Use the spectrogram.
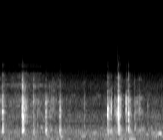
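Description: Fingers typing on a computer keyboard in a terminal window, a quick irregular run of light clicky keystrokes with a brief pause in the middle, close and quiet.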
